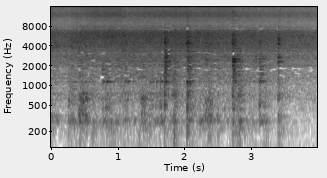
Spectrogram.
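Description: A spoon scrapes and stirs peanuts, peas and jackfruit seeds in a cooking pot, giving several distinct knocks against a soft frying sizzle, close and alone with no talk.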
